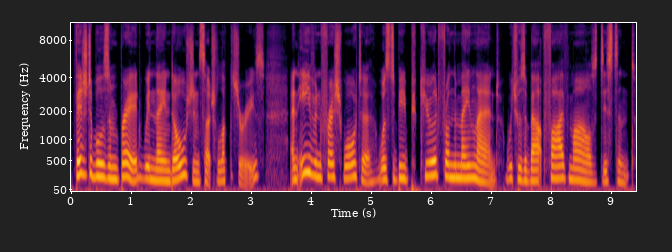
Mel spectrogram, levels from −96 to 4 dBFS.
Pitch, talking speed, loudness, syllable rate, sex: 195 Hz, 165 wpm, -20 LUFS, 4.7 syllables/s, female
